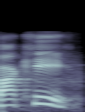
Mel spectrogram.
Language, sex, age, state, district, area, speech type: Bengali, male, 45-60, West Bengal, Purulia, urban, read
